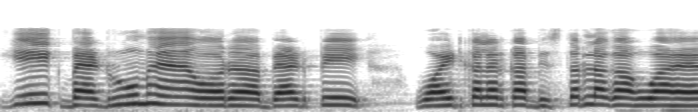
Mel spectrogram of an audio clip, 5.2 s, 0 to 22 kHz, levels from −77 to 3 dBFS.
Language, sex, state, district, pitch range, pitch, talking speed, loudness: Hindi, female, Bihar, Patna, 240-275 Hz, 255 Hz, 170 wpm, -12 LUFS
